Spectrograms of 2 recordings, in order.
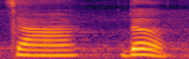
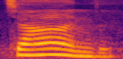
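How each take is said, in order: First: चांद said as plain "chad", the vowel kept fully oral with no nasal hum; चांद as a bare oral "chad"; no nasal sound. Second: चांद with a nasalized aa, sounded "chaand" through the nose; चांद with the nasal aa voiced through the nose; with chandrabindu. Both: Shown as a demonstration. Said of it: "उसके बाद में इसका उच्चारण change होता है".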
